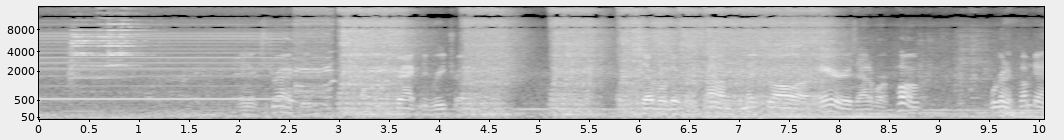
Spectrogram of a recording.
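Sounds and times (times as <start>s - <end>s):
hydraulic pump whine and hum: 0.0s - 10.0s.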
